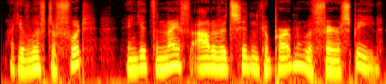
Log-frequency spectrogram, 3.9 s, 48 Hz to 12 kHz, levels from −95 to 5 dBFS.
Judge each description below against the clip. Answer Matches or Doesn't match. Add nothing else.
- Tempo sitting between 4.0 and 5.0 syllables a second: Doesn't match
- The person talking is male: Matches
